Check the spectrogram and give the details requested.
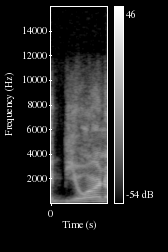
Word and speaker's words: Bjørn: So that's what pronounces Bjorn.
